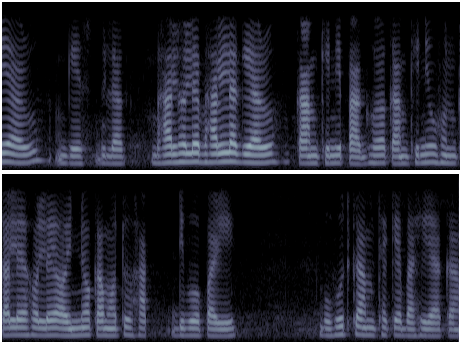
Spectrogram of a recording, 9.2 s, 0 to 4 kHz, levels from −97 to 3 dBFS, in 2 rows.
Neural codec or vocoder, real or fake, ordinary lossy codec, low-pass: none; real; none; 3.6 kHz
